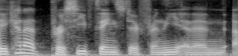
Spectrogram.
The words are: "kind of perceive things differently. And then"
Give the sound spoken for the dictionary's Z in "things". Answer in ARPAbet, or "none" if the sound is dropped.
Z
